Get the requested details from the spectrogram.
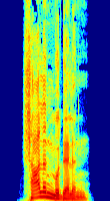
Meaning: dative plural of Schalenmodell
- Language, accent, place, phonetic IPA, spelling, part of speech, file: German, Germany, Berlin, [ˈʃaːlənmoˌdɛlən], Schalenmodellen, noun, De-Schalenmodellen.ogg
